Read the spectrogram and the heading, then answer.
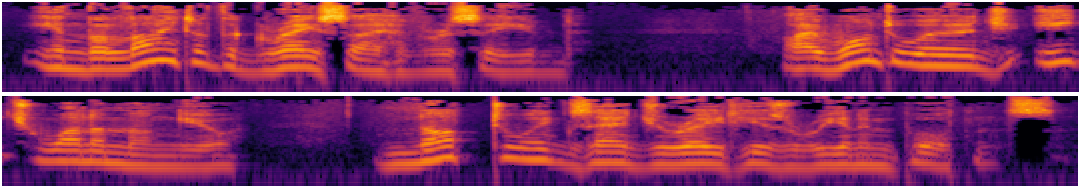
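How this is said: It is read with pauses between phrases.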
